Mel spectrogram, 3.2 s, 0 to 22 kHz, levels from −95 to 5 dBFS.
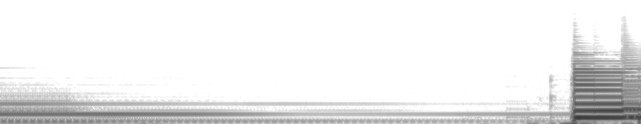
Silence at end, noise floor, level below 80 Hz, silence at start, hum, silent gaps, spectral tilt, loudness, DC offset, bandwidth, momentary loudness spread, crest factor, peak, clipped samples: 0 s; -64 dBFS; -58 dBFS; 0 s; none; none; -9 dB/octave; -29 LUFS; under 0.1%; 4.3 kHz; 26 LU; 20 dB; -12 dBFS; under 0.1%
